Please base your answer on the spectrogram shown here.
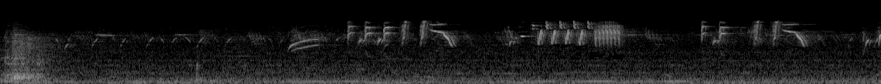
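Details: European goldfinch, parva subspecies, five years old and kept in a cage, sings during the mating season: rapid liquid twitters, clipped high chirps and a buzzy ringing run arrive in repeated phrases over about nine seconds.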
